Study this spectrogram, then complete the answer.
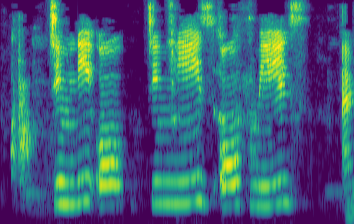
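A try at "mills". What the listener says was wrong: मिल्स नहीं है वो, मिल्स है। अरे मिल्स है वो, मिल्स नहीं है। अरे मील नहीं है ना, तो तू छोटी की और बड़ी की मात्रा नहीं समझती क्या? तेरे को छोटी और बड़ी की मात्रा में अंतर समझ में नहीं आता है क्या?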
